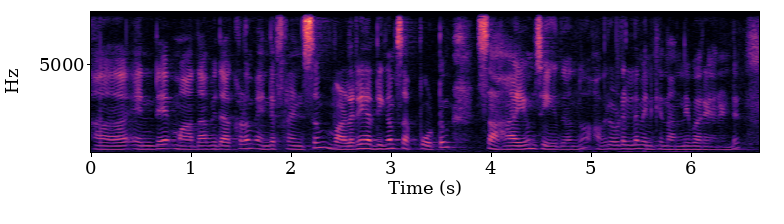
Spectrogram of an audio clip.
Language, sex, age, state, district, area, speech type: Malayalam, female, 18-30, Kerala, Thrissur, rural, spontaneous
